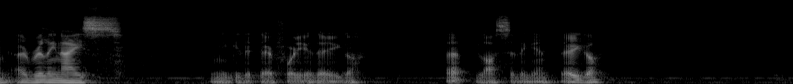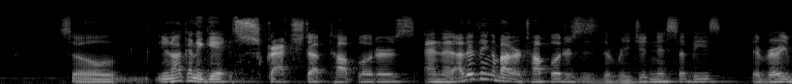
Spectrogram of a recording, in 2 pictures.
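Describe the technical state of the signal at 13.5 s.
At 13.5 s, as throughout the clip, the sound is watery and swirly, likely from MP3 compression at a bitrate around 64 kbps. On a spectrogram, the treble stops at a hard ceiling, with weak bands flickering on and off.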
